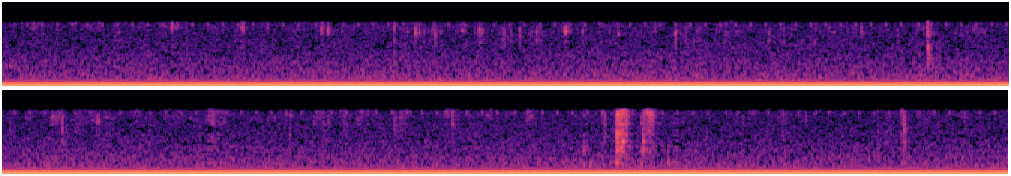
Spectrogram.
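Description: Scattered small clicks of a hedgehog eating at a feeding bowl, a sharper cluster about five and a half seconds in, over a steady microphone hiss.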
